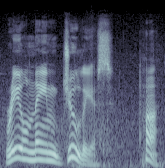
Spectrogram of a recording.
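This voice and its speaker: An actor playing a pompous, easily flustered professor from the 1930s in a comic audio drama, with formal, old-fashioned diction. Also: male voice, high voice, wildly swooping pitch, slow pace, fairly bright tone, a little hiss or hum, heavily acted. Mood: baffled. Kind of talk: period audio drama comedy acting.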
